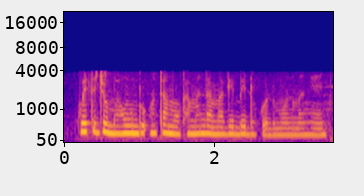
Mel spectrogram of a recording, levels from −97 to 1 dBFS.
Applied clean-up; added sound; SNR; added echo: none; none; none; none.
